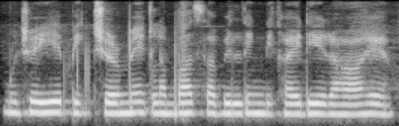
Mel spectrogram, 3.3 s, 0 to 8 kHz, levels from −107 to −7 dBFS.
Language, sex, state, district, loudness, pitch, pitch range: Hindi, female, Arunachal Pradesh, Lower Dibang Valley, -18 LUFS, 205 Hz, 200-215 Hz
